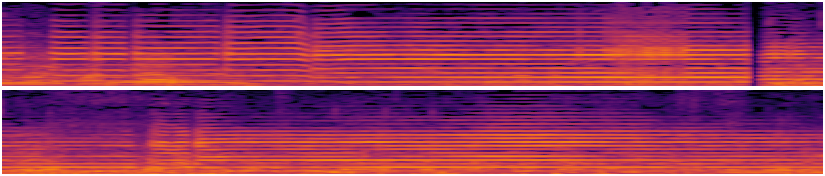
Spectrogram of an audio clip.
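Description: A trumpet playing long held notes, changing note about a second in; it cuts out abruptly near the middle and comes back on a lower held note, with crowd voices underneath.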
